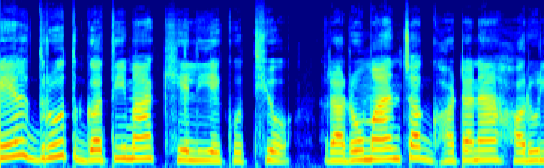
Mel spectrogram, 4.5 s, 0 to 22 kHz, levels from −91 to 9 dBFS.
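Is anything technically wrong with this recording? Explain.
No, nothing technically wrong can be heard here.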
